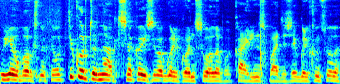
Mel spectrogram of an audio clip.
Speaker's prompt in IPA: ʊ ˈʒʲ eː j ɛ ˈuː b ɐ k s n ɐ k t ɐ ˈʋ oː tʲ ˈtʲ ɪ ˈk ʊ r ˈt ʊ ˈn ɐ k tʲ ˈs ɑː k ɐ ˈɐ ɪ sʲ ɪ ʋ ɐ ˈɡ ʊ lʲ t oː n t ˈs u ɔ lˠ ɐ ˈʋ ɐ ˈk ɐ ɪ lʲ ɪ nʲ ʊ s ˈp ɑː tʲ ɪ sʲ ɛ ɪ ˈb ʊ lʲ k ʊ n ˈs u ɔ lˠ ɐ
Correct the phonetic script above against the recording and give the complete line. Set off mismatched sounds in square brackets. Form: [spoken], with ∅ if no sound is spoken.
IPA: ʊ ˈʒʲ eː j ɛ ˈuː b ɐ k s n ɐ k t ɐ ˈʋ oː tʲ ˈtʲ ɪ ˈk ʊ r ˈt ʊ ˈn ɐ k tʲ ˈs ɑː k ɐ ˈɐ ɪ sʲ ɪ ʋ ɐ ˈɡ ʊ lʲ [k] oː n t ˈs u ɔ lˠ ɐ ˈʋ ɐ ˈk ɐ ɪ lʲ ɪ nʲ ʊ s ˈp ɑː tʲ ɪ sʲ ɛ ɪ [ˈɡ] ʊ lʲ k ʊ n ˈs u ɔ lˠ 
